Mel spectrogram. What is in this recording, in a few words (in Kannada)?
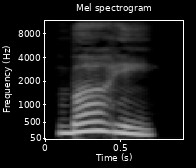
"ಭಾಹೊ", Kannada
